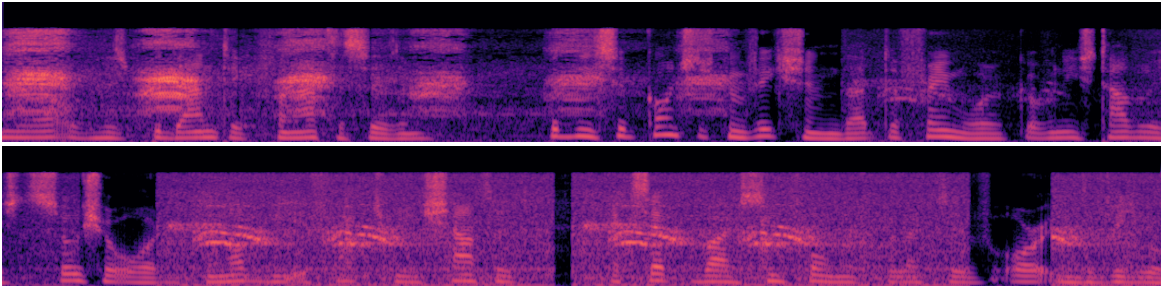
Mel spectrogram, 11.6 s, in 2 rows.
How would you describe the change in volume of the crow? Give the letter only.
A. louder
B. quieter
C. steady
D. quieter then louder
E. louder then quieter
D.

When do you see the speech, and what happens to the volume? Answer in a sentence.
You can hear the speech from 0.0 to 11.5 s, at a steady volume.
